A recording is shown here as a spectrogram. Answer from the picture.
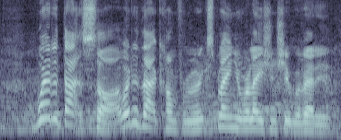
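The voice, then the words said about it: British accent. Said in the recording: “you can hear by my accent, I'm from the UK”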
